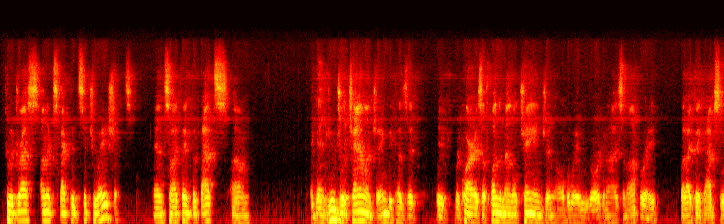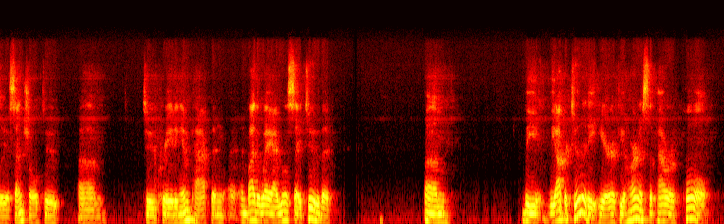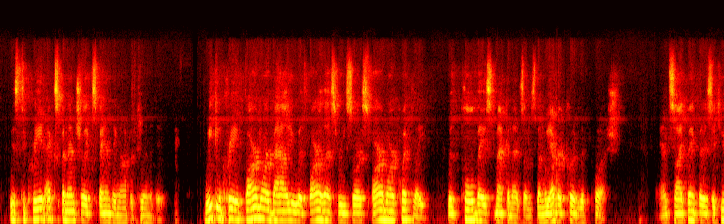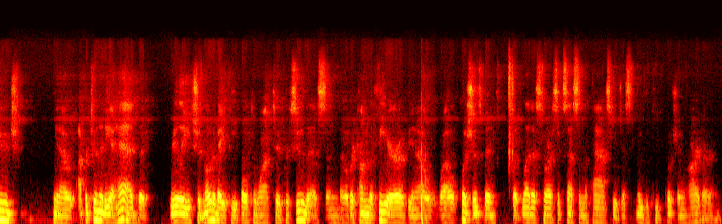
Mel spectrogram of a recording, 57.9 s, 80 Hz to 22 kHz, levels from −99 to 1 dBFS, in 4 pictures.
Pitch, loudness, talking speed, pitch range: 110 Hz, -24 LUFS, 145 wpm, 100-125 Hz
